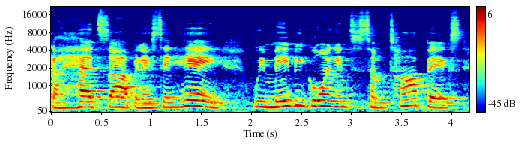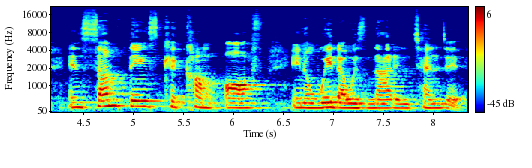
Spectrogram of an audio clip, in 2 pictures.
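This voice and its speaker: A Dominican woman from New York, a life coach, gives conversational, earnest advice to camera with informal phrasing and emphasis on key words. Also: medium pitch. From Dominican, grew up in New York. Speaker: sex and life coach, video host. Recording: echoey room with faint noise.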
